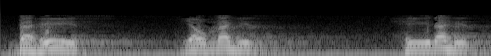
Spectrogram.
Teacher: وإذا وقعت الهمزة مكسورة بعد فتح ففيها التسهيل أيضا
